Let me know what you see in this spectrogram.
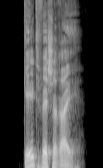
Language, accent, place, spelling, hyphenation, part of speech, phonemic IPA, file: German, Germany, Berlin, Geldwäscherei, Geld‧wä‧sche‧rei, noun, /ˈɡɛltvɛʃəˌʁaɪ̯/, De-Geldwäscherei.ogg
- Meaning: money laundering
